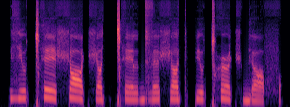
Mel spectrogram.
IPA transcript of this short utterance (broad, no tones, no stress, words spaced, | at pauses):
zʲuǀʰe ʃɒt͡ʃʌtʲǀʰel d͡zɘʃʌtʲ pʲuǀʰə˞t͡ʃbʲɒf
